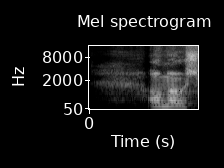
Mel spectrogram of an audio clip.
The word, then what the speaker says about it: Omos: It's not Ono. It's Omis. Omos, whatever the fuck, because I still don't know how to say the stupid fucking name.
